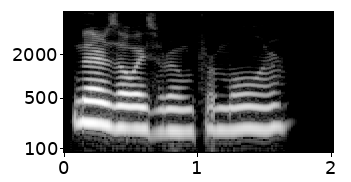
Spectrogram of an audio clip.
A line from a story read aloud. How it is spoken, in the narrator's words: the desert goddess purred softly in my ear so that only I could hear her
